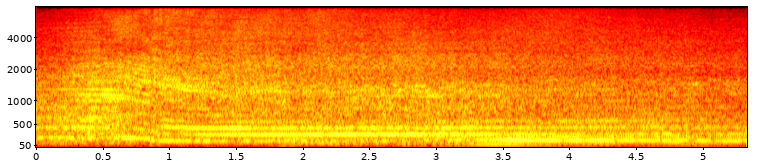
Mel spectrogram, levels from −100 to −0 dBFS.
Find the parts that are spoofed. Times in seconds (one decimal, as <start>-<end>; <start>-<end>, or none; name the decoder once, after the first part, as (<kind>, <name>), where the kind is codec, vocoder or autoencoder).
2.4-3.1 (vocoder, Vocos); 4.6-5.3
